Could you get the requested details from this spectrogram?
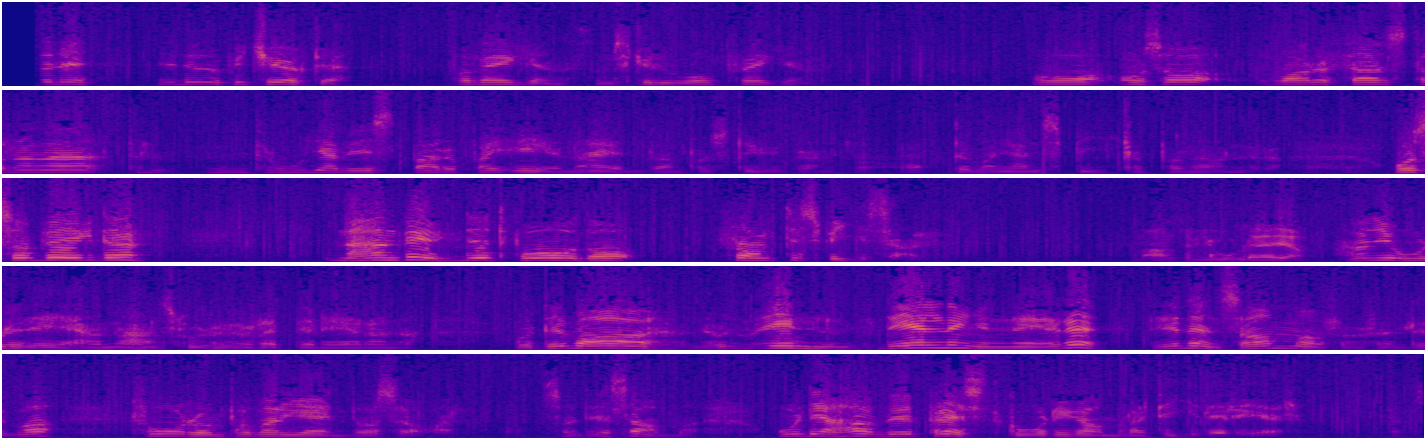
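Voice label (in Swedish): Näs Jämtland, dialekter, Svenska sagor; Folkminnen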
